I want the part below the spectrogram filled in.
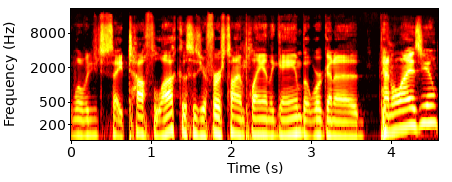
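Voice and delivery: ordinary talk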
